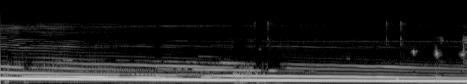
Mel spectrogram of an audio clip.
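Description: A long, sustained howl with smooth harmonic tones that slowly glide downward in pitch, loud and continuous for several seconds, with no talking over it.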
